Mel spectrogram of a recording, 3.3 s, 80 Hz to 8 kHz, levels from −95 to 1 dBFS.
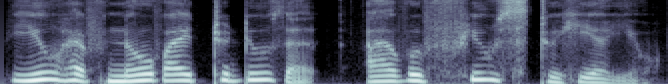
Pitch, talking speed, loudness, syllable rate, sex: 205 Hz, 215 wpm, -16 LUFS, 4.8 syllables/s, female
